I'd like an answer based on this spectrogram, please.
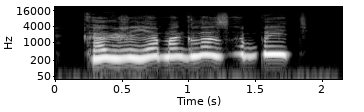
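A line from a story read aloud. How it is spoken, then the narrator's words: Sobbing self-reproach. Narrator (Russian): всхлипывая, корила себя Лаванда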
